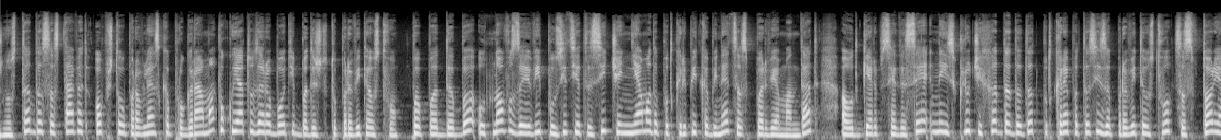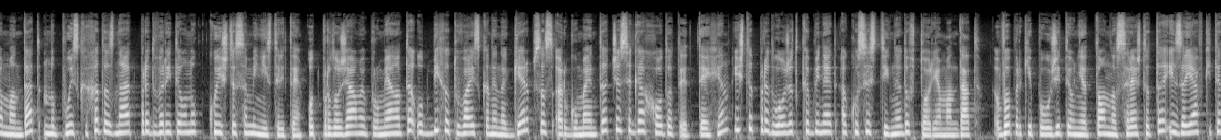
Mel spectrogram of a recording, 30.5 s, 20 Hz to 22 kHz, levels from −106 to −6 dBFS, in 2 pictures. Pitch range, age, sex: 200-260 Hz, 20-39, female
